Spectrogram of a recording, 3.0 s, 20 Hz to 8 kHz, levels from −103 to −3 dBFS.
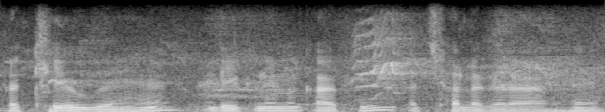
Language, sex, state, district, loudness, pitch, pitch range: Hindi, male, Chandigarh, Chandigarh, -19 LUFS, 120 Hz, 110-135 Hz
